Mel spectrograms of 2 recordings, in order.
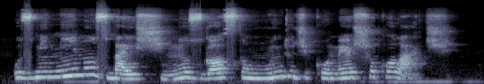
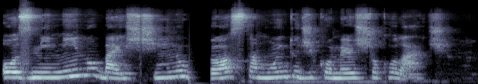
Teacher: na linguagem mais informal é comum que se pronuncia o s de plural apenas na primeira palavra o artigo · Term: plural informal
